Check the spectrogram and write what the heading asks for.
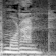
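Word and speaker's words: Morin: Hoy me llamó mucho la atención cuando anunciando el programa dijiste que estaría el doctor Edgar Morín y me emocioné. – Por Edgar Morán. Por, Sí, pronunciado en francés, pero escrito igualito.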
